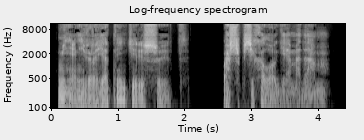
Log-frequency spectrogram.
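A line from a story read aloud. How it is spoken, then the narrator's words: Quiet. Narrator (Russian): тихо произнес он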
